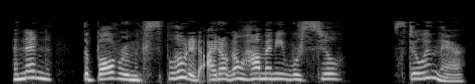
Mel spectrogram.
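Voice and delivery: distraught witness, stumbling over the words; shaken report. A narrator's reading. Shaken survivor reporting the explosion.

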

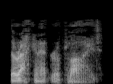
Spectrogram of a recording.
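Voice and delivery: plain reading voice

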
